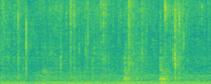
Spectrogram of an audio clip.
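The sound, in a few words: grated coconut frying in a pan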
